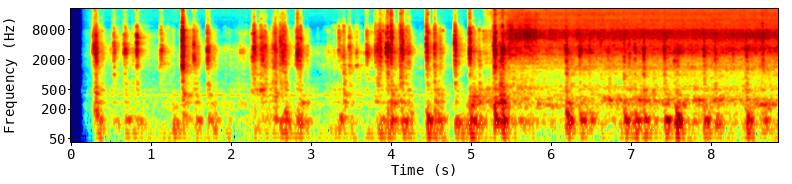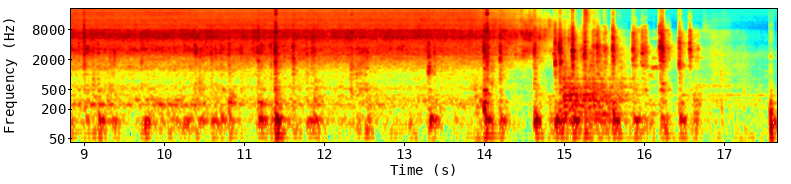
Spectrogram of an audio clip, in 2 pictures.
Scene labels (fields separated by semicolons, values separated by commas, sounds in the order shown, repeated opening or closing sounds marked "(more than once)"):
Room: kitchen; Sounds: keyboard typing, running water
